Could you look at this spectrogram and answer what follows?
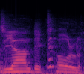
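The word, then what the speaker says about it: Gianduiotto: John Diotto, please. Yeah, I'll take a chocolate cone. Now and it depends with your accent. let me see that again. You know your country. Gian de Tolo.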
